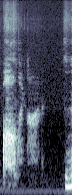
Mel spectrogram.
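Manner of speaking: breathy whispered aside. Real, not acted. Remembering the heartbreak, whispered oh my God. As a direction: whisper it in disbelief.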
